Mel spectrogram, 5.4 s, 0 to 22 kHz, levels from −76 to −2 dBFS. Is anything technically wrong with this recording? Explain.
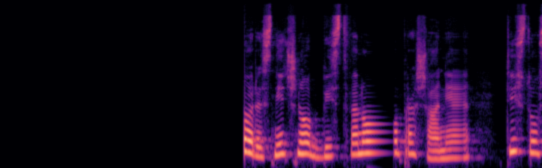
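Yes, a few things. The speech starts out in an audio dropout to silence: from the very beginning to 2.44 s there's dead silence, no room tone at all. That points to the input likely being lost, a mute or broken link, with the recorder writing silence until it returns.

Then there are two short stalls from a late packet, at 3.47 to 3.51 s and 4.53 to 4.64 s. A packet showed up late, the jitter buffer ran dry, and the receiver held the last sound for 18 ms and then 88 ms before carrying on. Nothing's lost, but you hear a brief hold with a slight buzzy smear.

Between them, from 3.67 to 3.95 s, there's a call audio freeze lasting 267 ms, likely from packets held up in transit. The last sound gets stretched into a fading buzz rather than silence, then the speech resumes right where it stopped, shifted later.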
